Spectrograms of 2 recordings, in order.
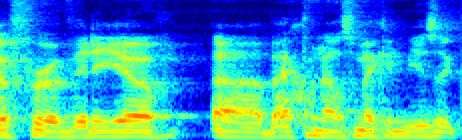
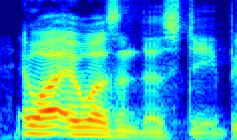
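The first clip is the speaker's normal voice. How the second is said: ordinary delivery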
